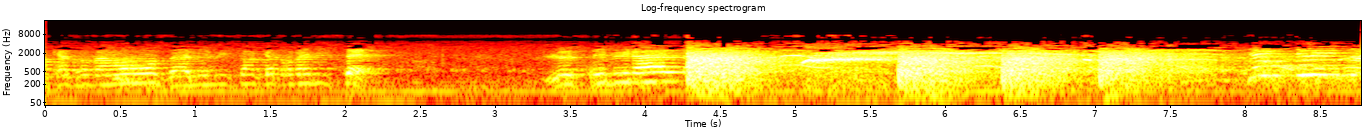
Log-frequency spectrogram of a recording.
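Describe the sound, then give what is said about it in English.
A gunshot rings out in a courtroom during the Dreyfus trial. Calm speech comes first, then a loud, sharp burst and several more loud blasts amid turmoil. “Gunshots have thrown the courtroom into turmoil. Just what has happened, we hope to know in just a minute. After the shot, the voice shouted, I killed Dreyfus.”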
